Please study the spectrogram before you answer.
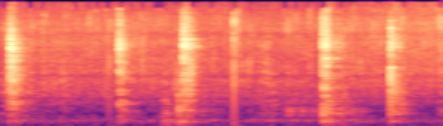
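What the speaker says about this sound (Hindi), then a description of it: "फ्लेवर बनने के लिए भूनते हैं इसको।" Tomatoes frying in a pan for sarson ka saag, with a loud close sizzle broken by several sharp stirring scrapes about every half second. No voices.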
